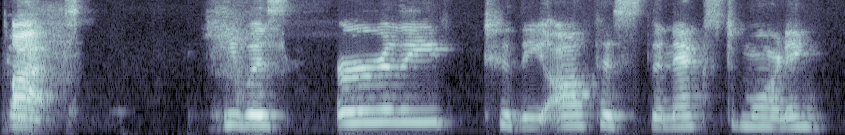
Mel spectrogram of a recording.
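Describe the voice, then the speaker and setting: A woman narrating a radio play as a storyteller, with measured, dramatic phrasing. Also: a little high, a little hiss or hum, lightly acted.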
